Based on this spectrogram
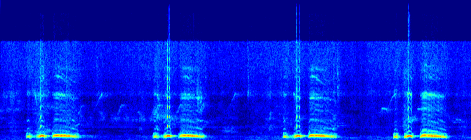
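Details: Repeated spotted dove call: four evenly spaced phrases, about every two and a half seconds. Each is two brief hoots followed by a drawn-out, gently descending coo against a quiet background.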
